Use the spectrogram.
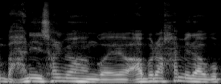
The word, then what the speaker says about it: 아브라함: 아브라함이라고 발음하셔야 돼요.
